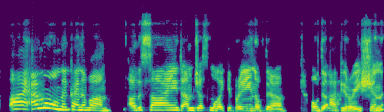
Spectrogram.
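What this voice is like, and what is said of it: Russian accent. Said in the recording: “don't be scared from my, Rus- of my russian accent”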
